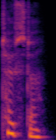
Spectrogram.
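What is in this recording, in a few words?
"toaster", British English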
